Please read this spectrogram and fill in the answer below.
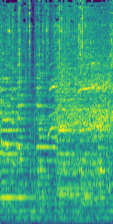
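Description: Horses galloping on a dirt road, their hoofbeats clopping, with a horse whinnying, over sustained orchestral film-score music.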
